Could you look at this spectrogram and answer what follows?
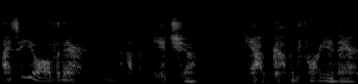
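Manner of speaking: eerie, creepy, hushed whisper. Retelling what is heard over the vox: imitating a creepy whisper. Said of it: "Why is he whispering".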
